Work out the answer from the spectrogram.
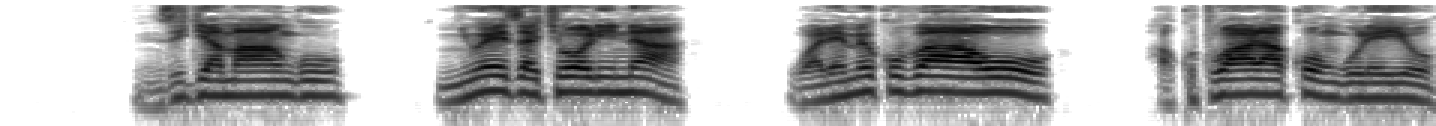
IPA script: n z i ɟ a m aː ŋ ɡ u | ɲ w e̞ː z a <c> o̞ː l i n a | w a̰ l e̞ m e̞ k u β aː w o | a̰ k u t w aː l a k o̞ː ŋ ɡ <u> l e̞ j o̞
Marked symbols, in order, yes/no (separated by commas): yes, yes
